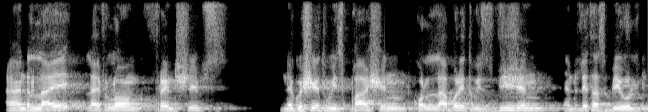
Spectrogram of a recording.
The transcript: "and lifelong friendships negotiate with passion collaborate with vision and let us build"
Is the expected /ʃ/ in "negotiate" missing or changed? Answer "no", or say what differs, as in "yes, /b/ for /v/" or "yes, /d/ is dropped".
no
